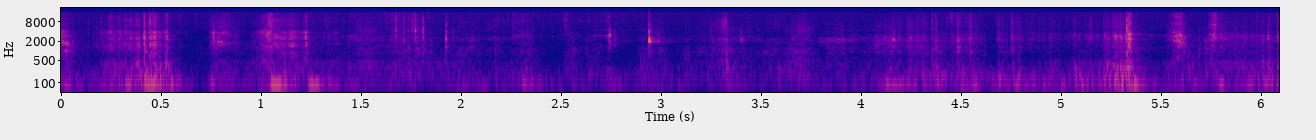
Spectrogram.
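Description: A knife blade repeatedly scrapes a solid, very dry yellow bar of soap held in the palm, lifting brittle shavings. The result is a series of dry, crunchy scrapes with bright crackly detail over a low, dull rumble, and one sharp click near the middle.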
